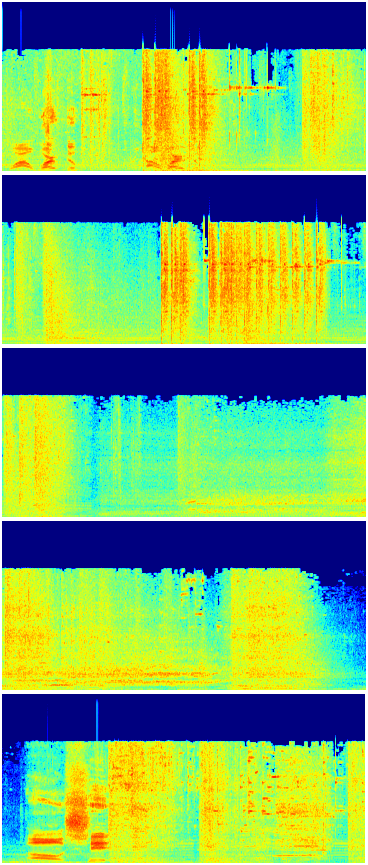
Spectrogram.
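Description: A car engine roars at speed.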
